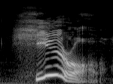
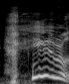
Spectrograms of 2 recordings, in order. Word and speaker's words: gyro: is their wonderful sandwich they hero I think is how it's properly pronounced yeah but I asked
